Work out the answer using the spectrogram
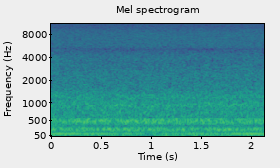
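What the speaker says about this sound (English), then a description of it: "today the swarm is moving in" A honey bee swarm pours into a swarm trap hive, making a dense, continuous buzzing hum that stays loud and steady throughout, with no voices.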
